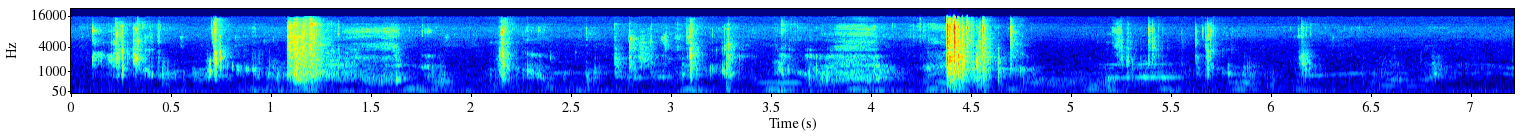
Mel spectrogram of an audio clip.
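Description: Chewing of snail curry, with scattered short clicks and small mouth noises; the loudest is a sharp click about four and a half seconds in, as snail shells are handled over the steel plate and bowl.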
